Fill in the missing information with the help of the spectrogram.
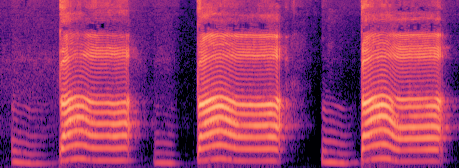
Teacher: इस तरह होता है कि हर्फ के मखरज पर हवा का रास्ता बंद कर दिया जाता है। यानी जब दोनों होठ बंद होते हैं तो हर्फ बा अदा होता है। तो जब दोनों हंठ बंद हो जाते हैं तो फिर वहां पर हवा नहीं निकलती बल्कि हवा रुक जाती है। · यानी जब दोनों होठ बंद होते हैं तो हर्फ बा अदा होता है। तो जब दोनों हंठ बंद हो जाते हैं तो फिर वहां पर हवा नहीं निकलती बल्कि हवा रुक जाती है। ब बा पर आवाज नहीं निकलती जिसके नतीजे में सांस का जारी रहना रुक जाता है।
